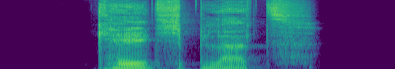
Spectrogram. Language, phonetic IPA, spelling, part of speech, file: German, [ˈkɛlçˌblat͡s], Kelchblatts, noun, De-Kelchblatts.ogg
